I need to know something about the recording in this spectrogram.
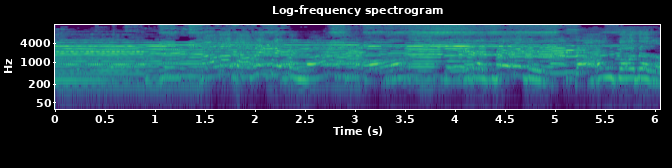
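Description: Live stage music: a long held note for about the first second, then a voice singing a wavering, gliding melody over a hand drum.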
